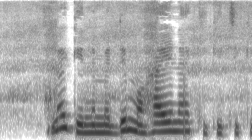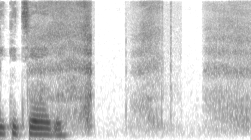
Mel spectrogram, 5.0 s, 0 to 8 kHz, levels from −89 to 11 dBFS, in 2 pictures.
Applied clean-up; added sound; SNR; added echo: none; Writing; 16 dB; none.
